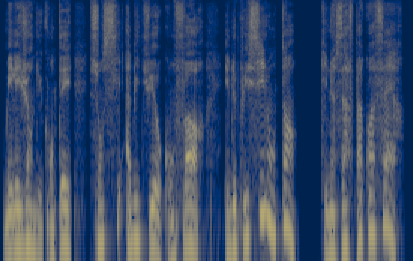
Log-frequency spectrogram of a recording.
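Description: A man's voice: medium pitch, expressive, normal speed, husky, dry recording, studio quality, voice pushed up. A man doing an urgent, commanding young hobbit. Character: bold young male hobbit rallying his people. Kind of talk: audiobook reading.

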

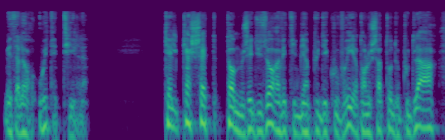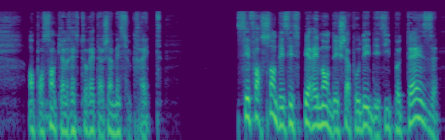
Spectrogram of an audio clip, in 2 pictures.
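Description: A man reading a fantasy novel aloud in steady, measured scripted narration. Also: on the low side, breathy edge, no echo, studio quality. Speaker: audiobook narrator.

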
